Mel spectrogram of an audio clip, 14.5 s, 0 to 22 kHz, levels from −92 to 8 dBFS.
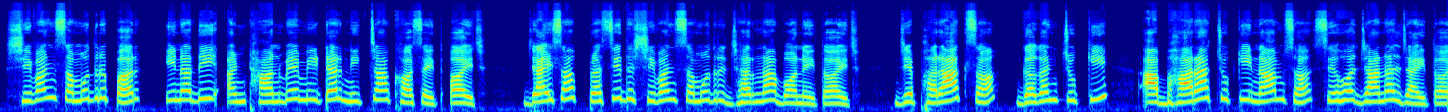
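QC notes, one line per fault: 5.27 to 5.39 s: short concealed packet loss, three consecutive gaps of about 20 ms each in the speech. The decoder extended the preceding sound across each hole before blending back, so this stretch comes across as a brief smear or wobble.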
